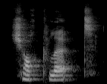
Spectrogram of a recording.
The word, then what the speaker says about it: chocolate: or comfortable number three chocolate two syllables not chocolate chocolate two syllables in English and that second syllable is an uh it's a schwa chocolate now we're moving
